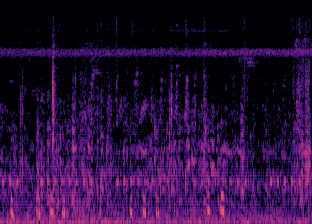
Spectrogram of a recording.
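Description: Dogs making faint, short, low whimpering calls in little clusters of two or three, with scattered faint clicks.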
